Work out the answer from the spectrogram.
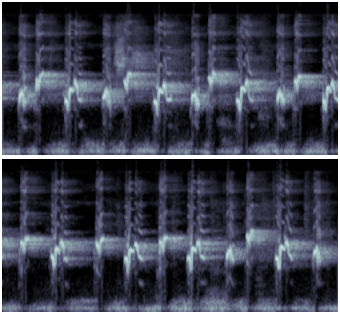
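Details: Rapid ropel song of a yellow-vented bulbul, loud and unrelenting: about twenty liquid, chirpy phrases, each a quick upslur onto a level whistle, delivered back to back over a low murmuring background.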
